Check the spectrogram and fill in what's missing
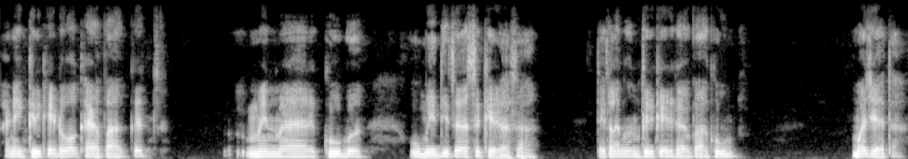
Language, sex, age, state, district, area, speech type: Goan Konkani, male, 18-30, Goa, Canacona, rural, spontaneous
